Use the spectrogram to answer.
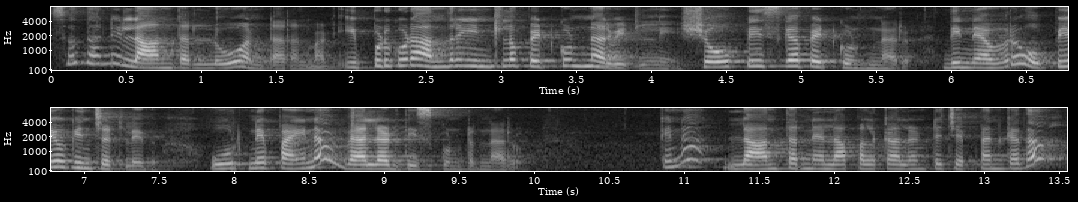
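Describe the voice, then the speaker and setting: A woman's voice: mid-range voice, sing-song, vocal fry. A middle-aged woman teaching preschoolers the alphabet, sounding out words syllable by syllable and asking the children questions. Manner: slow, drawn-out syllable-by-syllable teaching; asks the children questions and answers them.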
